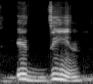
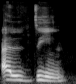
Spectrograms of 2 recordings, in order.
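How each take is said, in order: First: The l is silent and the d is doubled. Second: The l is clearly sounded before the d. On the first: The speaker calls it right. "So here we say it iddin" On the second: The speaker calls it wrong. "not al-din"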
